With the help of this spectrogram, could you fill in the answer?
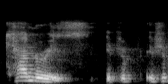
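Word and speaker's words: Canaries: we talking about um it's a place called canneries if you if you pronounce it the scent lucian where you'd say canary it's a fishing village right by the sea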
